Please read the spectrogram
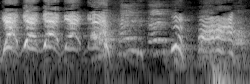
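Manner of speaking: high, shouted yeahs while laughing; fighting cries. Retold or imitated. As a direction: yell like a kid brawling. Imitating herself fighting.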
